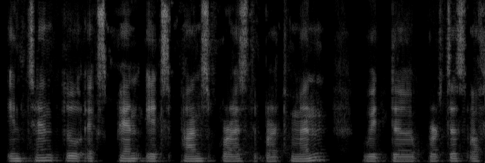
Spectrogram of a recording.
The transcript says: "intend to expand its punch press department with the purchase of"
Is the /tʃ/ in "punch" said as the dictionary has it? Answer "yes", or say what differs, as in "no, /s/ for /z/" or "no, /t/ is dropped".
no, /s/ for /tʃ/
